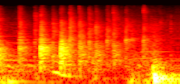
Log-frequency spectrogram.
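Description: Scattered hand clapping of uneven, irregular claps, with a dull thump near the end.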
